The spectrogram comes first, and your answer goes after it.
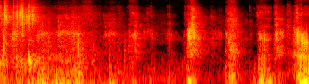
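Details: Playful French Bulldog holding on to a toy it won't surrender, giving hoarse, breathy growls and snorts in short bursts, with sharper accents around three seconds and at the very end.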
